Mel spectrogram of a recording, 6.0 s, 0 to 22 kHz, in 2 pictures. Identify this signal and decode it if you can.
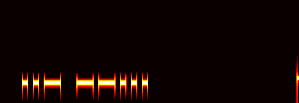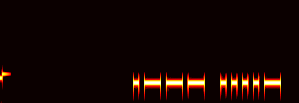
Morse code, heard as a keyed tone, about 22 wpm, 700 Hz. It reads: U 7 J 4
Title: Single-Letter Single-Number 22wpm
